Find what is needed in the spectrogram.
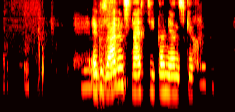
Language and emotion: Russian, neutral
